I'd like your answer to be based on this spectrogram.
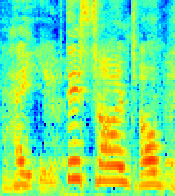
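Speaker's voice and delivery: half-joking vow of revenge at Tom; hammed-up angry "this time"; mock vengeful. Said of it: "you're like".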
